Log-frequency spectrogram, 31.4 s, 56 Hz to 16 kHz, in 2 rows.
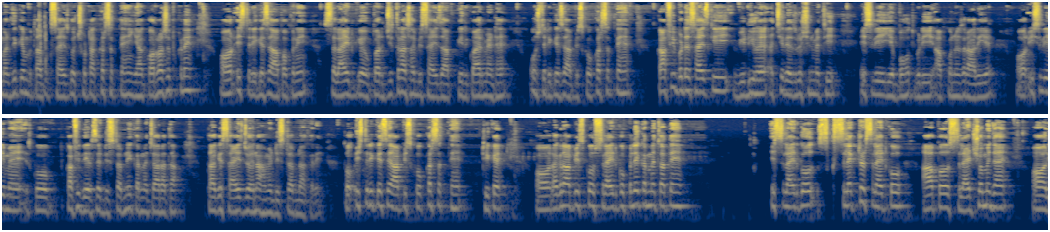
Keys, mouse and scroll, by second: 30.0 click.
